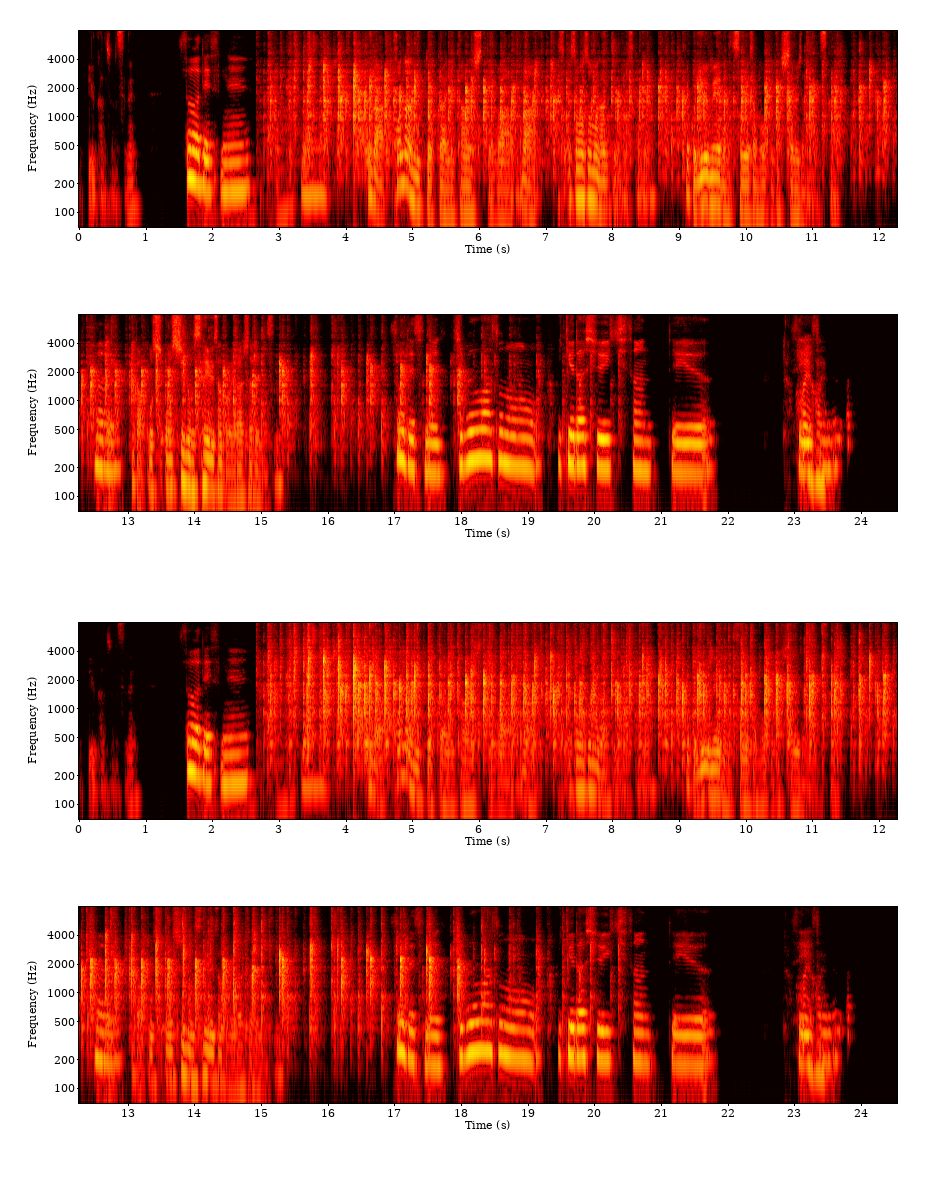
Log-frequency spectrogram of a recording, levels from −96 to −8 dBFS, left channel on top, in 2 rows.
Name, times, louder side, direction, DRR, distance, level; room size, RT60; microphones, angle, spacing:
voice 1, 0.1-0.9 3.0-3.7 4.3-6.9 7.2-8.7 9.1-11.4 13.1-15.3 22.8-23.6, left 6 dB, 85° left, 0.4 m, -49 dB
voice 2, 1.6-2.6 12.5-12.9 17.0-19.2 19.6-20.9 21.2-21.8 23.0-23.8, left 2 dB, 20° left, 0.4 m, -42 dB
Applause, 2.7-20.4, right 5 dB, 70° right, 0.7 m, -44 dB
3.3 x 2.2 x 2.3 m
head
